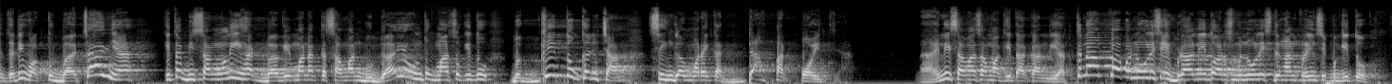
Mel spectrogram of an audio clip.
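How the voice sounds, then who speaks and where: A man preaching a sermon as pastor, telling lively stories and mimicking how other people talk. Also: high-pitched.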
